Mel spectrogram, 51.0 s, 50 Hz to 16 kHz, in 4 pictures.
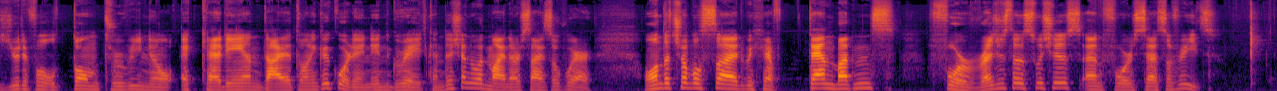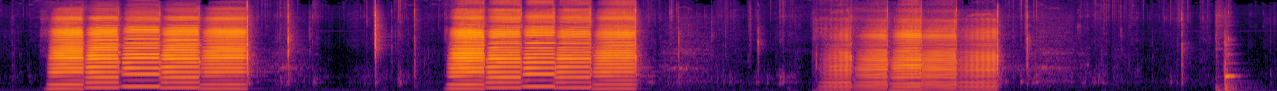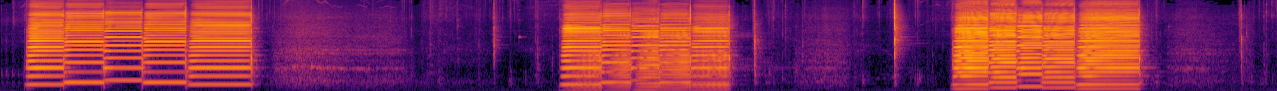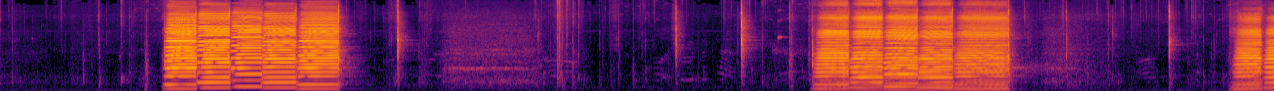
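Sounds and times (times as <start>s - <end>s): button accordion phrases: 13.2s - 15.4s, 17.2s - 19.3s, 20.9s - 22.9s, 25.8s - 28.2s, 31.2s - 33.0s, 35.0s - 37.1s, 40.0s - 41.9s, 46.4s - 48.6s, 50.6s - 51.0s.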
